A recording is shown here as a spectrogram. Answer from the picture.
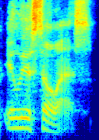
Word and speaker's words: iliopsoas: usually do is iliopsoas see the p is silent so iliopsoas it's going to be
